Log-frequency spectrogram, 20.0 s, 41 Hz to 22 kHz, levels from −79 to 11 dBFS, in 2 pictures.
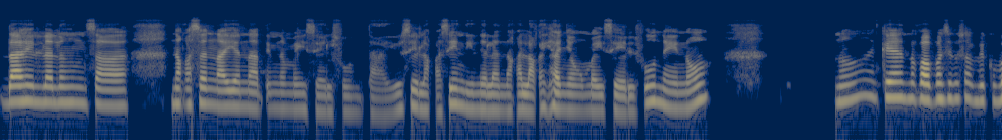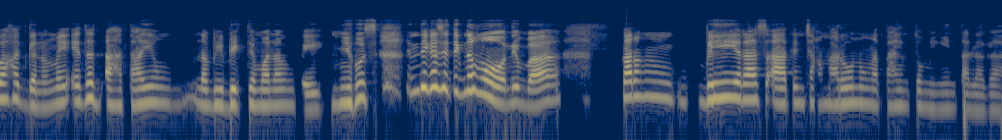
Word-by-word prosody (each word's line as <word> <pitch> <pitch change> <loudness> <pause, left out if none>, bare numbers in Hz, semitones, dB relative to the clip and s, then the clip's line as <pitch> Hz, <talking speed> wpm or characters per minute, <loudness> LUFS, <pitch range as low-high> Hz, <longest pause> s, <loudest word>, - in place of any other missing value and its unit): dahil 235 0 +2
na 225 - +2
lang 225 -1 -7
sa, 195 -2 -3 0.5
nakasanayan 205 -3 -2
natin 175 -1 -7
na 175 - -12
may 170 0 -12
cellphone 150 -1 -14
tayo. 140 +2 -16
Sila 180 -4 -6
kasi 155 +8 -6
hindi 175 -2 -10
nila 165 -1 -6
nakalakihan 165 +1 -5
yung 160 0 -14
may 155 0 -7
cellphone, 160 +10 -7
eh, 180 -3 -5
'no? 215 +10 -5 1.3
'No? 250 +5 -7 0.2
Kaya 280 0 +2
napapansin 265 0 +1
ko - - -11
sabi 240 -3 -7
ko, 240 - -13
"Bakit 260 -3 0
gano'n? 185 -2 -3
May 220 +3 0
edad 235 0 +1
ata 205 0 0
yung 225 -2 -5 0.2
nabibiktima 200 -1 -1
ng 200 0 -5
fake 170 +3 -6
news." 225 +5 0 0.2
Hindi 375 +2 +5
kasi 425 -2 +7
tignan 365 +1 +8
mo, 245 -8 +8
'di 225 +1 0
ba? 200 +5 +5 0.6
Parang 285 -1 +2 0.2
bihira 255 +2 +4
sa 220 -5 +3
atin 220 +1 -9
tsaka 215 -2 -9
marunong 215 +1 -5
na 195 - -7
tayong 190 -1 -11
tumingin 175 -2 -14
talaga. 160 -1 -12
210 Hz, 155 wpm, -22 LUFS, 175-240 Hz, 1.3 s, tignan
